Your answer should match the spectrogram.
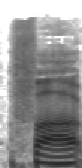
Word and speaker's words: pho: Eric, pho rhymes with duh, is a Vietnamese soup, includes rice noodles, shaved meat, other meats, and veggies can go into it.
